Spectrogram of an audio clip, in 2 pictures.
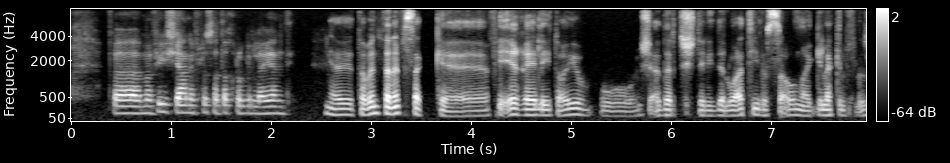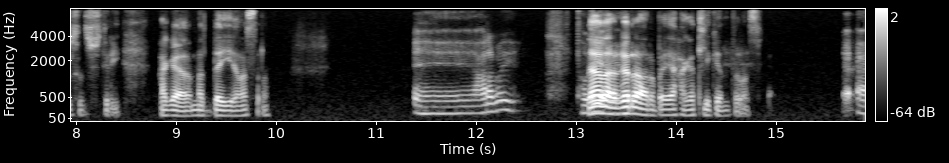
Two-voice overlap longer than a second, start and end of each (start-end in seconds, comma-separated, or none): none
